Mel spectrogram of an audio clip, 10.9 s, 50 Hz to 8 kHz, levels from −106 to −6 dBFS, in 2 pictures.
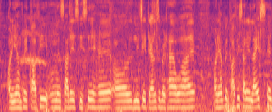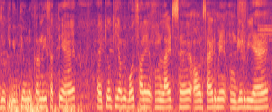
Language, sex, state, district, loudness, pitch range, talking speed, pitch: Hindi, male, Bihar, Jamui, -16 LUFS, 185-200 Hz, 240 wpm, 190 Hz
